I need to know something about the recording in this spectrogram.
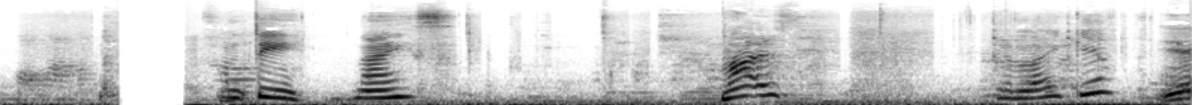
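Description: An older woman talks close by with animation.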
